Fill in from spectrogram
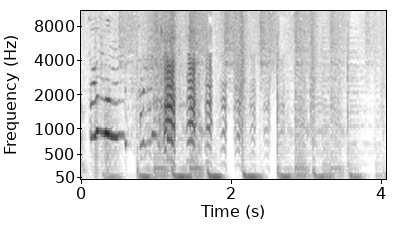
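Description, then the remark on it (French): A large police dog barks aggressively, a rapid string of about eight loud barks after a brief high whine at the start, with no one talking. “Au même moment, un flic menace de lâcher son kleps.”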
